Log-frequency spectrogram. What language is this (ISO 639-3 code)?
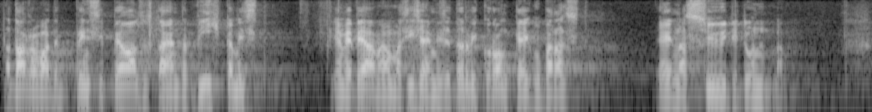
est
